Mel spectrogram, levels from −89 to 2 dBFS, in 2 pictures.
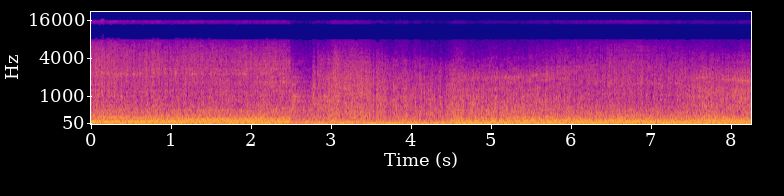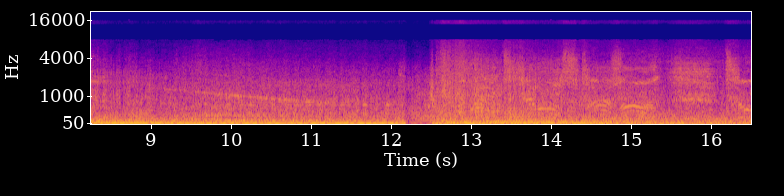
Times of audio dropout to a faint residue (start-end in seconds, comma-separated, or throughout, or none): none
